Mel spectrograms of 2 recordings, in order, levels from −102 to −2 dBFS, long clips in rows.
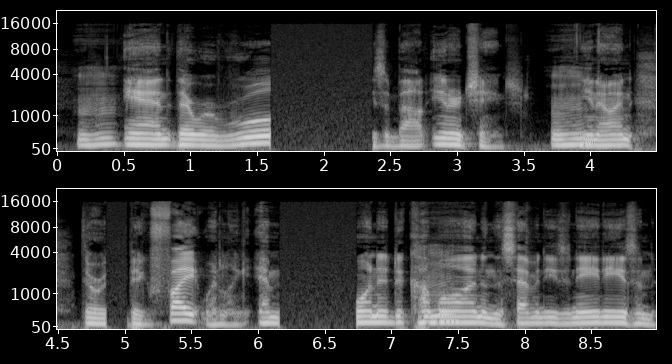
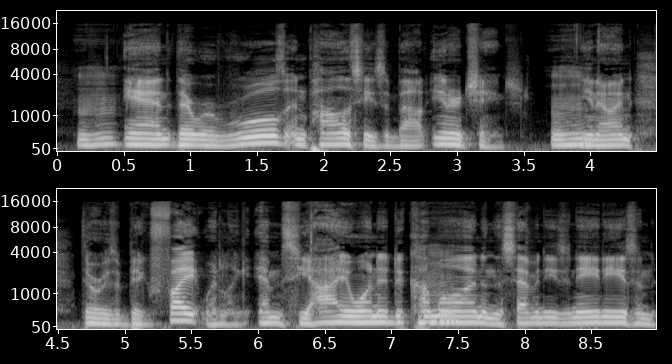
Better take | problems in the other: second | audio cutting out; at 1.5 s for 1 s, at 5 s and at 6 s for 0.5 s

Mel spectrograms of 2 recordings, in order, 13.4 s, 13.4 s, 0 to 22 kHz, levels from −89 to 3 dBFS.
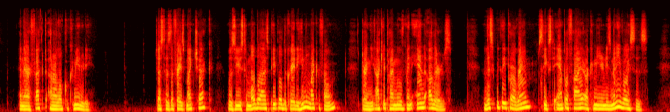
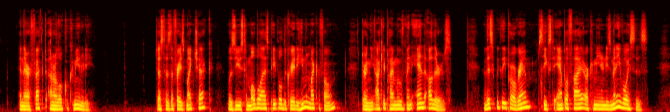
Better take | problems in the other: second | distortion; slight; 8% of the sound clipped

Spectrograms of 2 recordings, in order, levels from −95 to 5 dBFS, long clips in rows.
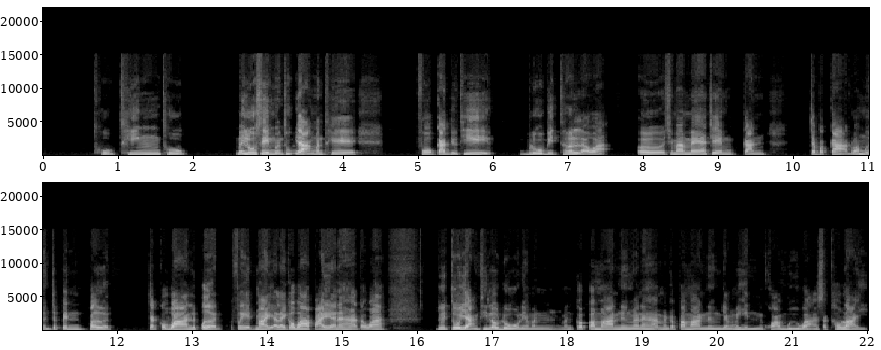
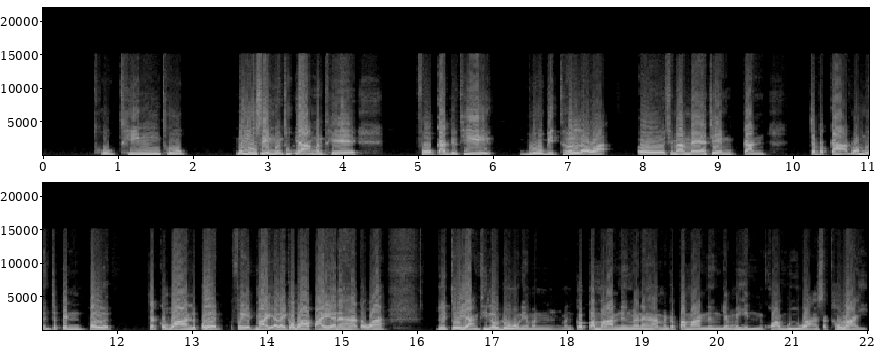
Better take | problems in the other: first | distortion; heavy; 12% of the sound clipped

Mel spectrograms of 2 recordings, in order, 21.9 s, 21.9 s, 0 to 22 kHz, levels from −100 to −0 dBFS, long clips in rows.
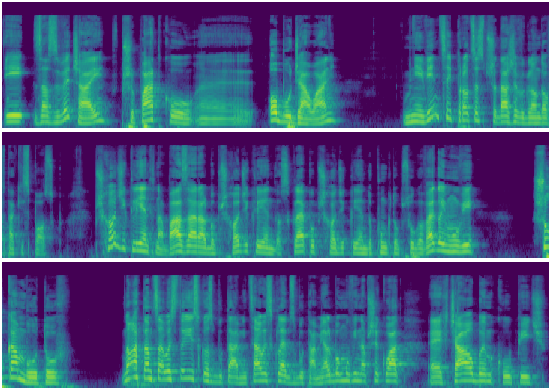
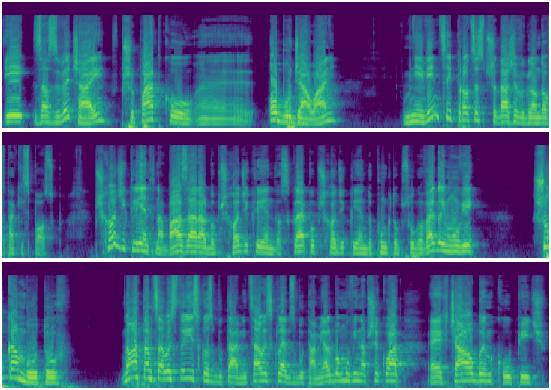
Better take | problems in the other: first | distortion; slight; 4% of the sound clipped

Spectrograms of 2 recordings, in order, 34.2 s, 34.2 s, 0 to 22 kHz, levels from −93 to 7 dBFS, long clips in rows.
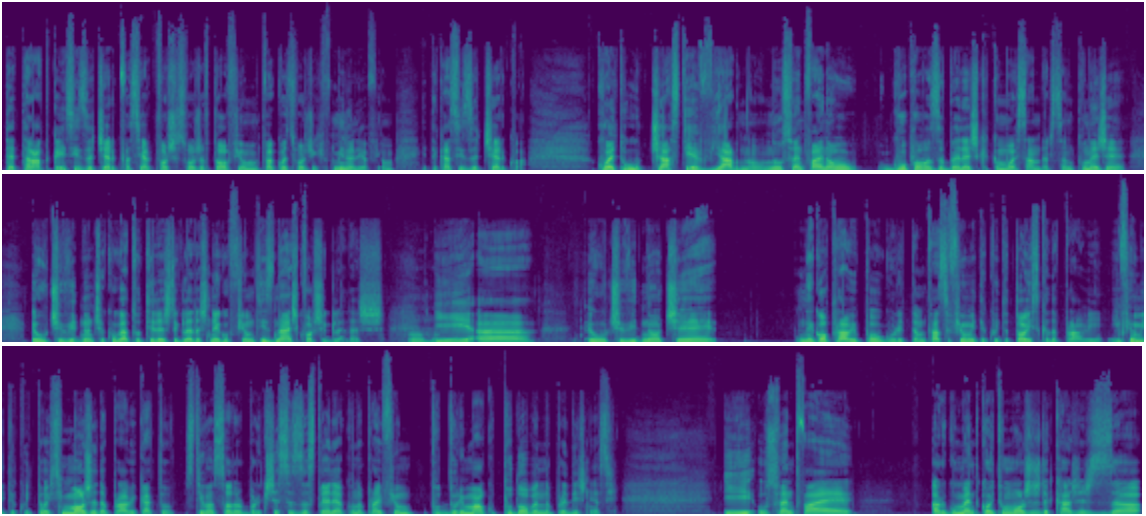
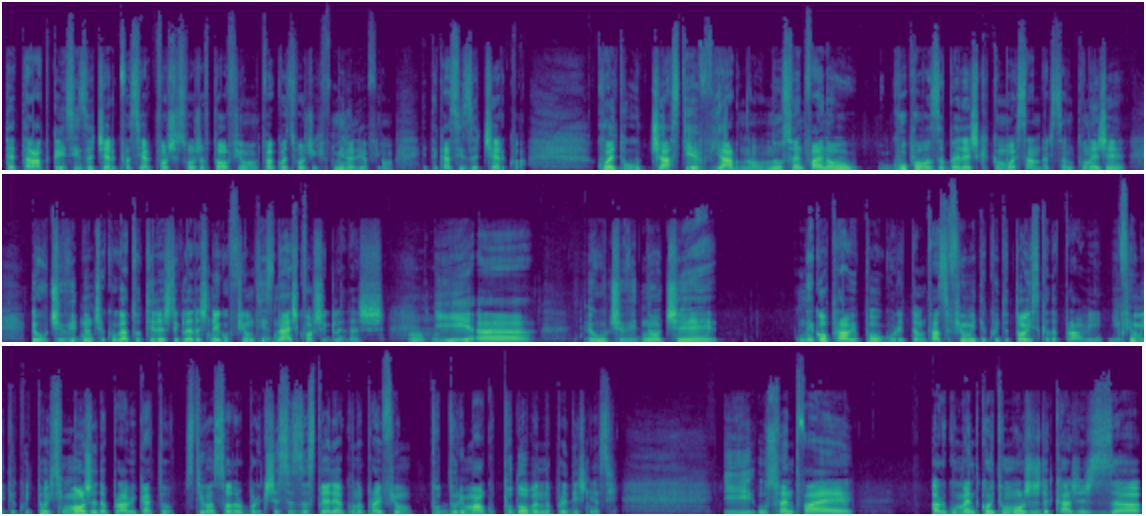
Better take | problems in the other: first | thin; very; fading below 350 Hz

